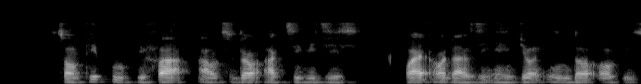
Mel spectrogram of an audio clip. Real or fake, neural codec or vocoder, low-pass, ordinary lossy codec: fake; codec, 24 kHz, 6 kbps, HILCodec; 7.2 kHz; MP3, 48 kbps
